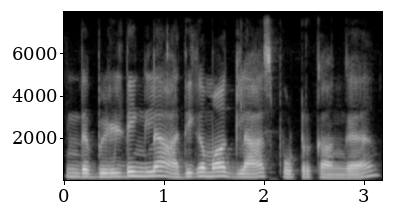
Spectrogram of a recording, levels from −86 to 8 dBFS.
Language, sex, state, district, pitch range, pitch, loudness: Tamil, female, Tamil Nadu, Nilgiris, 160-200 Hz, 175 Hz, -15 LUFS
